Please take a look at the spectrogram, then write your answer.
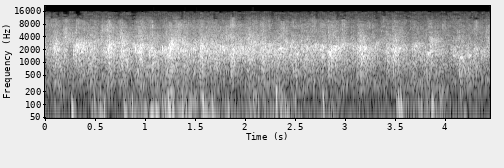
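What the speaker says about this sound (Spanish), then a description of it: "Démosle un fuerte aplauso al Señor." A church congregation applauds during a Spanish-language sermon, with dense, sustained clapping from many people at full volume throughout and no speech over it.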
